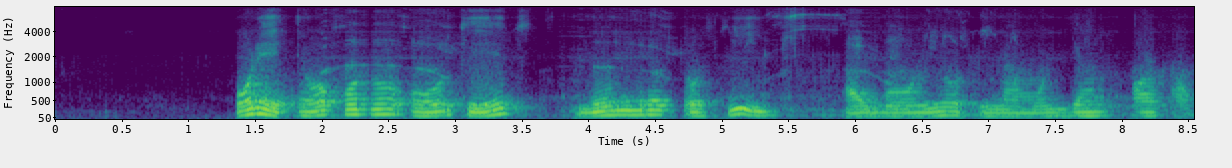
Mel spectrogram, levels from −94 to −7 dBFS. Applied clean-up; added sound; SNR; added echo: neural separator model SepFormer DNS4.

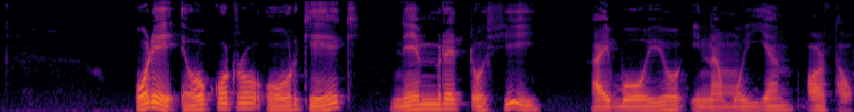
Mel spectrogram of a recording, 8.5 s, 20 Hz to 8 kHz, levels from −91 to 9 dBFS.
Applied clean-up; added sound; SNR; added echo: none; none; none; none.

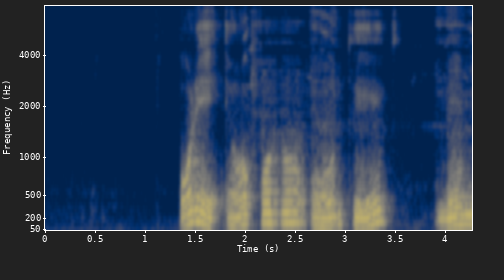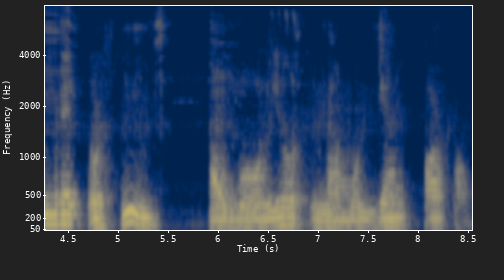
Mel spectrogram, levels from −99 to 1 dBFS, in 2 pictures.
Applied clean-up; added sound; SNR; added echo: neural mask model DeepFilterNet 3.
